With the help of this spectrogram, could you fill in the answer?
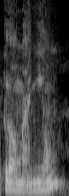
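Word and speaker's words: Cro-Magnon: francia no en la zona de cromañón así se pronuncia el cromagnon que está en francia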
